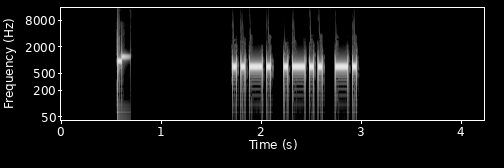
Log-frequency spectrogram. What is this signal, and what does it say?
Morse code, heard as a keyed tone, about 28 wpm, 700 Hz. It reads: FLN
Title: USA Call Sign Postfixes - 3 Letters 28wpm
